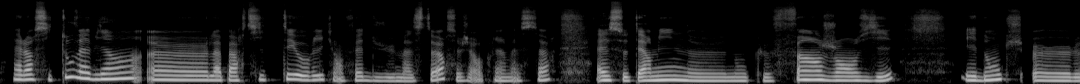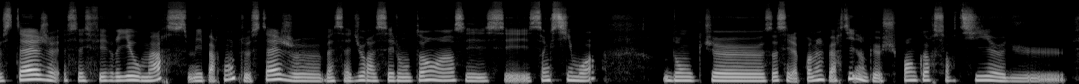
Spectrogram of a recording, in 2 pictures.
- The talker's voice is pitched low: No, medium, 185 Hz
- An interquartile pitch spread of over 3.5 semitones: No, average, 3.2 semitones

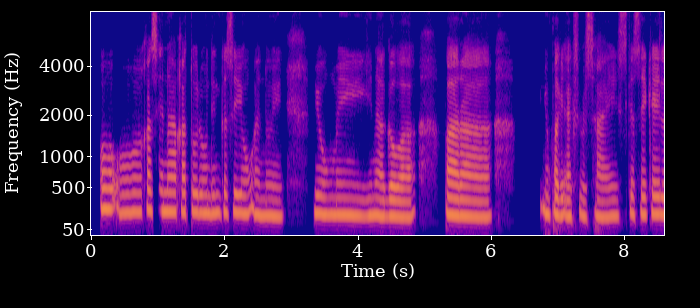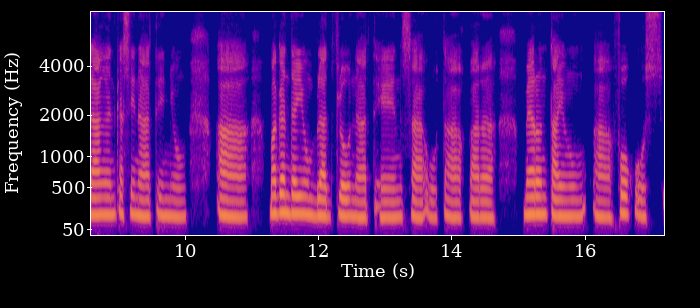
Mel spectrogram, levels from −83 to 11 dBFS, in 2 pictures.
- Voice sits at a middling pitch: Yes, medium, 180 Hz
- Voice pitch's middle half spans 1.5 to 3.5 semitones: Yes, narrow, 2.5 semitones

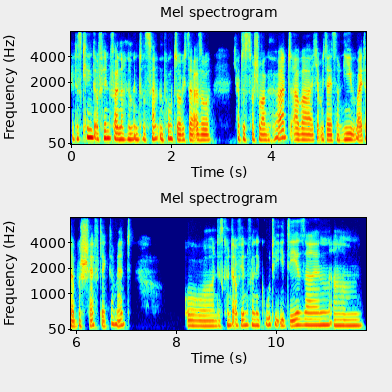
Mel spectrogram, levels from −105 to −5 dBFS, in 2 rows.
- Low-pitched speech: No, medium, 150 Hz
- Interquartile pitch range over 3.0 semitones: No, narrow, 2.4 semitones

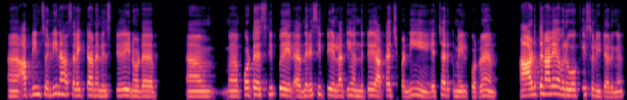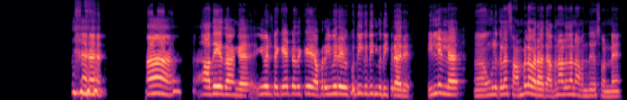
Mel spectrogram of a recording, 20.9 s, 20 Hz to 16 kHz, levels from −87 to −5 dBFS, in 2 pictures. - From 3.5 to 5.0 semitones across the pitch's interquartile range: Yes, average, 4.5 semitones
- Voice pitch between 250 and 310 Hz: No, high, 225 Hz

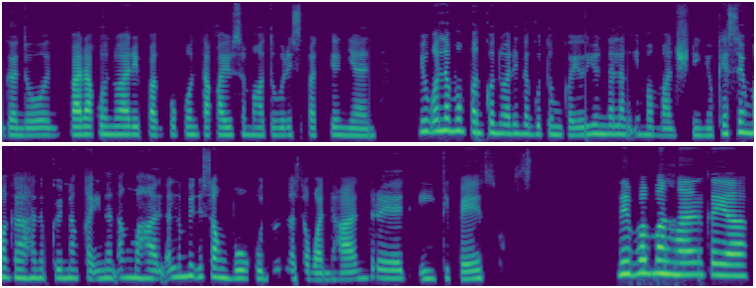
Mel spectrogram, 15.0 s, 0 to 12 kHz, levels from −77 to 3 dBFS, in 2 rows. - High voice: Yes, high, 195 Hz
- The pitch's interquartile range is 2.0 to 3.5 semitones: Yes, average, 2.7 semitones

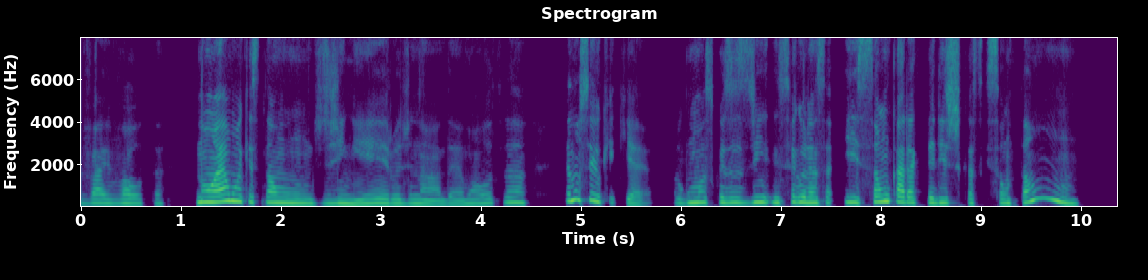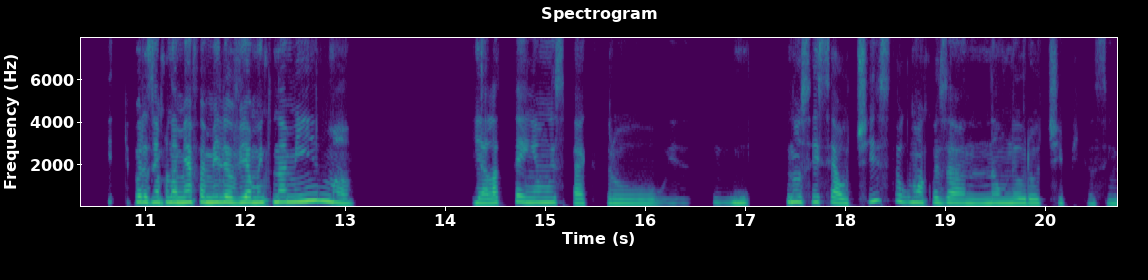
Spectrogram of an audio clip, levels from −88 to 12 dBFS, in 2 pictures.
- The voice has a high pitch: Yes, high, 230 Hz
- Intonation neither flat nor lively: Yes, average, 3.5 semitones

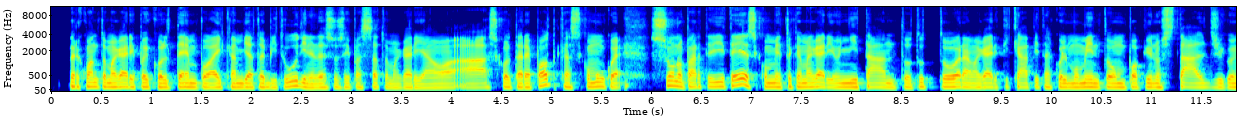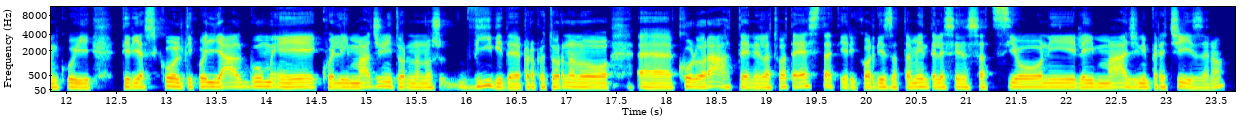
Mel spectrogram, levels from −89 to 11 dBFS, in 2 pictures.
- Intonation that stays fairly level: Yes, narrow, 1.7 semitones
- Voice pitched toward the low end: Yes, low, 115 Hz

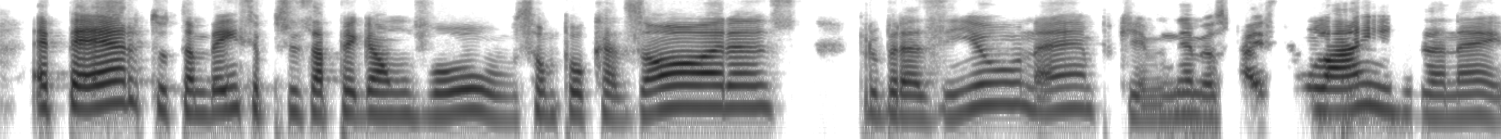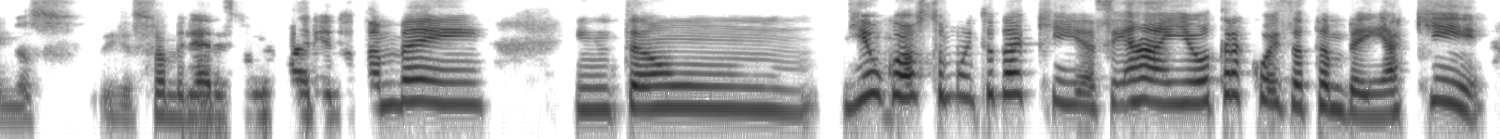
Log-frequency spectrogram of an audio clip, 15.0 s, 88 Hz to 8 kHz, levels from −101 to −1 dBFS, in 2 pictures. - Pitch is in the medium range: No, high, 230 Hz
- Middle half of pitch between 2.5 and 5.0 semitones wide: No, wide, 5.5 semitones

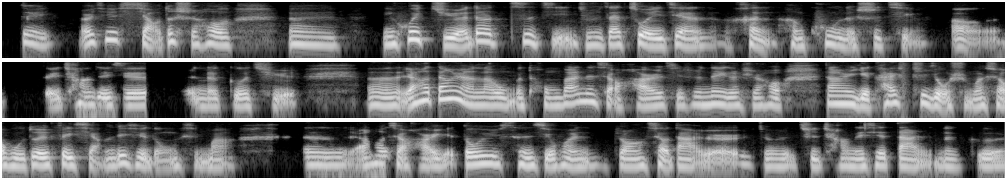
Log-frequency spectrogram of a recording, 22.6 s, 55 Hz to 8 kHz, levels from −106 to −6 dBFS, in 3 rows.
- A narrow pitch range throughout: No, average, 3.4 semitones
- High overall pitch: No, medium, 175 Hz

